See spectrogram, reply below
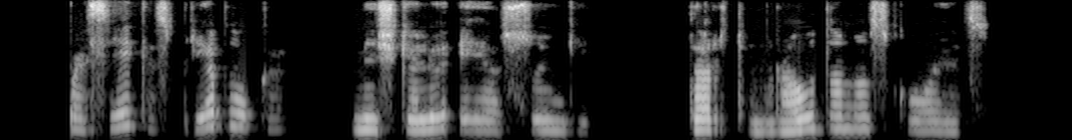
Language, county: Lithuanian, Klaipėda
